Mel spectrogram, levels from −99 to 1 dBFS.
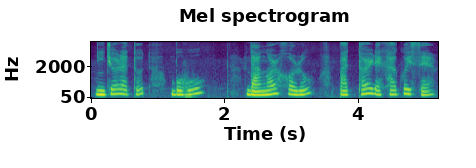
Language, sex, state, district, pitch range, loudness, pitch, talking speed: Assamese, female, Assam, Kamrup Metropolitan, 205-235 Hz, -15 LUFS, 215 Hz, 80 wpm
